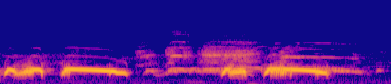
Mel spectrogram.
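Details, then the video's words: Spotted dove, male and female, cooing in the đồng thúc gù style used to stir untrained doves during bird training: mellow hooting coos, a short stuttered note then a long drawn falling coo, repeated twice. "Tieng chim cu gay giong dong thuc gu giong hay, chim cu gấy, cu cườm hay còn gọi nà cu đất thúc gù"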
